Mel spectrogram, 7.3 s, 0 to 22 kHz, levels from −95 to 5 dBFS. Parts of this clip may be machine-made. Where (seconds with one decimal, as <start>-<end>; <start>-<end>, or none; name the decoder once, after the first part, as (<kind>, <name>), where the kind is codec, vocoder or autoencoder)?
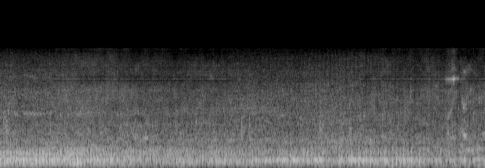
0.8-3.5 (codec, HILCodec); 5.4-7.3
